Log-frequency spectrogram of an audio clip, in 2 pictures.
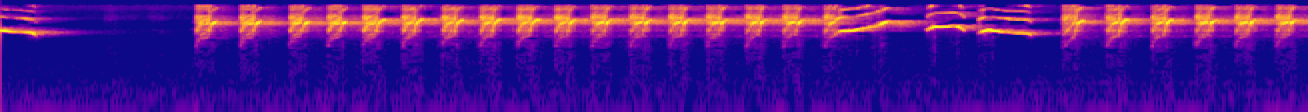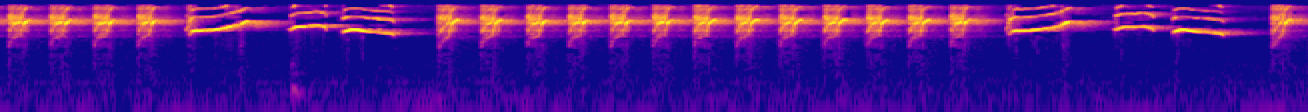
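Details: Van Hasselt's sunbird (kolibri wulung) singing vigorously to challenge a rival: very high, fast buzzy trills lasting about three seconds each, broken by short sharp upward-sweeping notes between bursts.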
